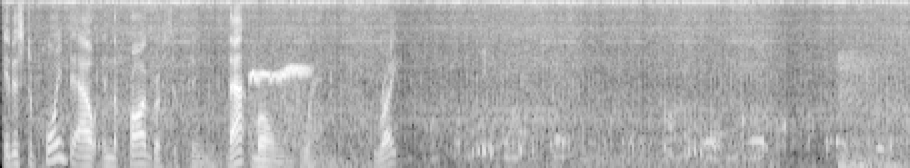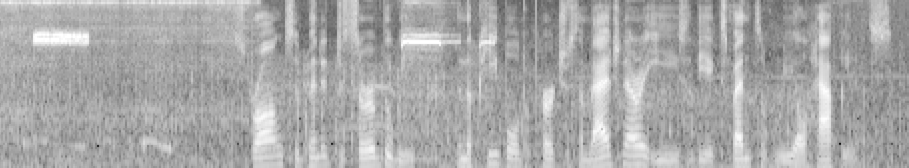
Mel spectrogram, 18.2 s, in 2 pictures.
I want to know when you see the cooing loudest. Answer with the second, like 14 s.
5 s.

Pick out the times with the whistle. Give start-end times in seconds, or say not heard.
2.5-3.1, 8.3-10.0, 13.1-14.1.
